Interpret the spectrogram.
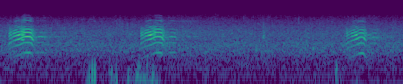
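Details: Paradise shelduck in New Plymouth, New Zealand, calling loudly in the morning: three harsh, honking cries with stacked harmonics, roughly every one to two seconds, over a quiet background.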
